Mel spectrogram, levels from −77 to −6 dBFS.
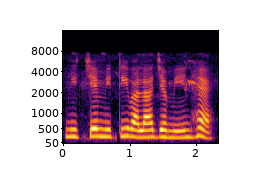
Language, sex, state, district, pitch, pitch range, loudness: Hindi, female, Jharkhand, Palamu, 230 Hz, 220-250 Hz, -14 LUFS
